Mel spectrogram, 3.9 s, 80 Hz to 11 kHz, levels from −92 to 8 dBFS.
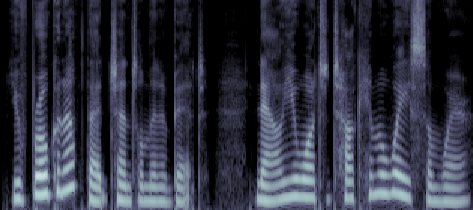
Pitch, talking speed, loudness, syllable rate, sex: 215 Hz, 230 wpm, -22 LUFS, 6.6 syllables/s, female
